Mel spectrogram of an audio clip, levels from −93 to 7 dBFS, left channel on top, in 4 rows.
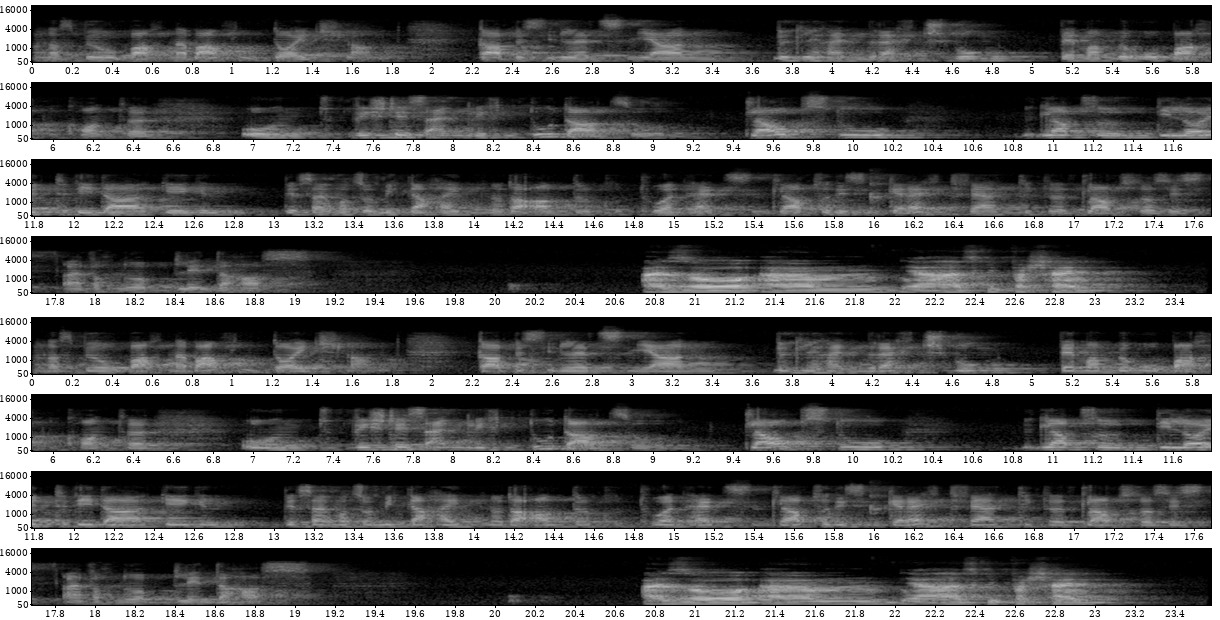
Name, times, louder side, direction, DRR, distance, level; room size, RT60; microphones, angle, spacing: voice 1, 0.0-3.4 3.7-4.9 5.1-9.1 9.5-10.3 10.8-19.1, equal, 45° right, 3 dB, 4.3 m, -36 dB
voice 2, 20.7-23.0, left 2 dB, ahead, 7 dB, 1.3 m, -26 dB
28.5 x 14.0 x 8.9 m, 0.76 s
head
